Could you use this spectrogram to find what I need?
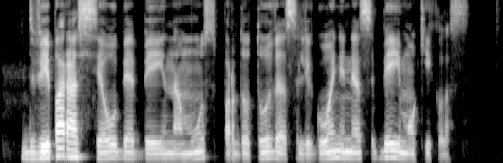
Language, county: Lithuanian, Vilnius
